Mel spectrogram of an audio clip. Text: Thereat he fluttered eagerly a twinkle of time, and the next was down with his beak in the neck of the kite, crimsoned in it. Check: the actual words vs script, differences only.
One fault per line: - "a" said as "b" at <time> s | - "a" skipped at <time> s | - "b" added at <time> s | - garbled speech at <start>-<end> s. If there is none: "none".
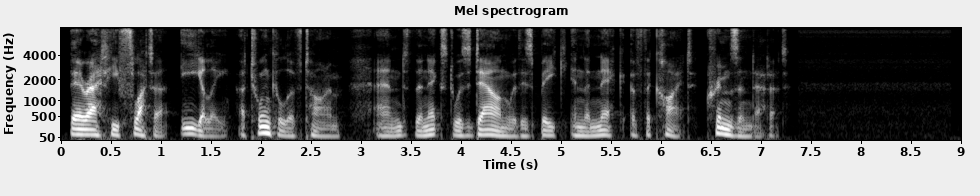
- "fluttered" said as "flutter" at 0.6 s
- "in" said as "at" at 6.9 s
